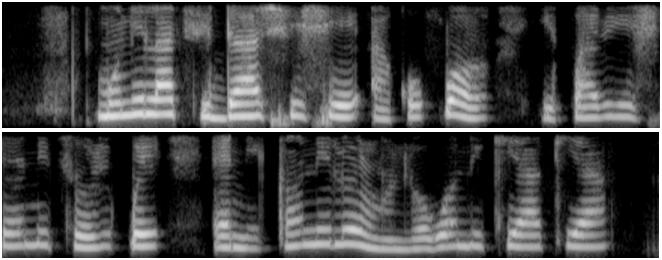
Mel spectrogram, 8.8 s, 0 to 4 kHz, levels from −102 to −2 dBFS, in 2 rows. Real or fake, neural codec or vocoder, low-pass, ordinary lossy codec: fake; vocoder, 44.1 kHz, 80 mel bands, Vocos; 3.6 kHz; none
